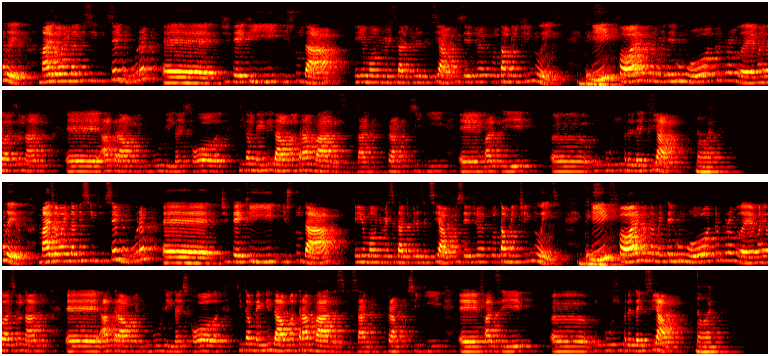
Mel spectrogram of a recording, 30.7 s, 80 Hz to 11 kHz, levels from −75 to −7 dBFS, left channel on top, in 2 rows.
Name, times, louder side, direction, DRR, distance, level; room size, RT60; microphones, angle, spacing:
voice 1, 0.0-6.5 7.0-11.0 11.3-11.5 11.8-19.6 20.0-25.7 26.3-28.7, right 2 dB, 60° right, 5 dB, 6.2 m, -30 dB
voice 2, 11.5-12.1 29.2-29.5, equal, 35° right, 5 dB, 6.3 m, -32 dB
28.0 x 26.0 x 8.2 m, 0.94 s
head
